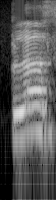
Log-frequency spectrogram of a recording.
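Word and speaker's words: plus: देखो फिर ये है प्लस को स्पेलिंग वही है लेकिन यू को उ कह तो ये बन गया प्लुस पु प पु प्लुस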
